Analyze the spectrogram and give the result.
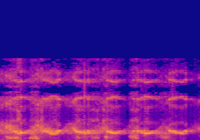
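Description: A home alarm sounds steadily during an emergency call, a shrill electronic tone that warbles up and down in a quick repeating cycle, roughly twice per second, without pause for the whole moment.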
